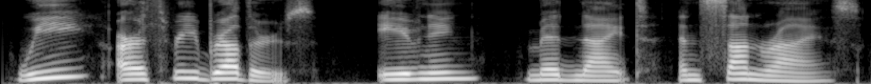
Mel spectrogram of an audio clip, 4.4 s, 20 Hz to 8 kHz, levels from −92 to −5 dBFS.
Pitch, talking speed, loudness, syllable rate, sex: 195 Hz, 95 wpm, -20 LUFS, 4.3 syllables/s, female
